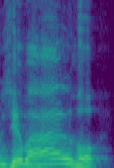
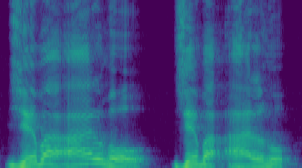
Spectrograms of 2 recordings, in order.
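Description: First: Said in the usual way. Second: Slow, dropping echo of "lleva algo"; slow fading repeat. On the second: Shown as a demonstration. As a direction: let "lleva algo" fade out slowly.

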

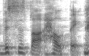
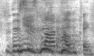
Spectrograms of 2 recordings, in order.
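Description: First: Said in the usual way. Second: High, loud protest through laughter; laughing protest. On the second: Retold or imitated. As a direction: push it up and out while laughing. Repeats retold complaint while laughing.

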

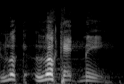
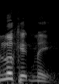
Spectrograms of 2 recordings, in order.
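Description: First: Much louder, slower shout; escalated shouted order to the spirit; shouted command. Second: Louder, stern look at me; first firm order to the spirit; firm command. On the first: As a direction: bark it at the spirit, slowly. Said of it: "I'm not talking to her. I'm talking to that spirit". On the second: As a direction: demand attention sharply. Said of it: "I said". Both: Retold or imitated.

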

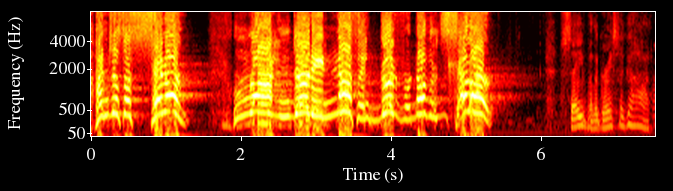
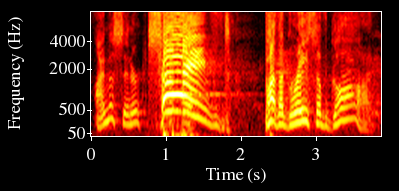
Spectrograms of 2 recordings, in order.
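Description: First: Hammed-up groveling cry of sinner, high and shouting; mocking self-put-down stress. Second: "saved" hit hard, slow and loud; proud stress on saved by the grace of God. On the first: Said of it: "here's where we put the emphasis". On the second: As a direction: lean on "saved" with conviction, slowly. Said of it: "I think the emphasis should be". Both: Shown as a demonstration.

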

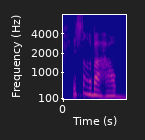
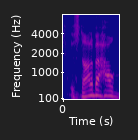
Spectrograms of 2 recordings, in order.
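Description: No difference in how they are said.

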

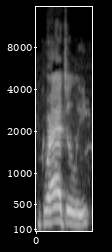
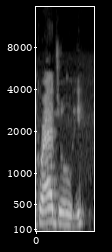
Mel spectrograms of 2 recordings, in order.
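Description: First: "gradually" run together the New Orleans way; home-accent pronunciation. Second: "gradually" said slowly and carefully, formal; rejected formal pronunciation. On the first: Speaker correcting toward her home accent, relaxed pronunciation. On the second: Speaker showing what not to say, careful formal pronunciation. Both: Shown as a demonstration. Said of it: "not gradually".

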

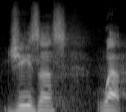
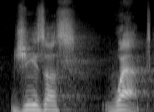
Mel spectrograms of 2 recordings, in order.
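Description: First: Slow recitation. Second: Slow and deliberate. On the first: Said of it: "can you say it with me?". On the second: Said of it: "Are you ready?". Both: Shown as a demonstration.

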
